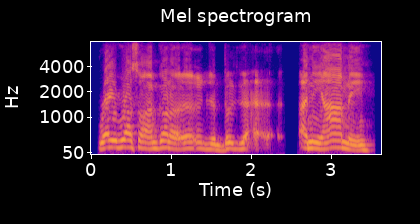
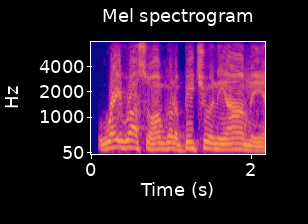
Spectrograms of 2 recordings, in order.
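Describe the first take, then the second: First: It is said with stumbling hesitations. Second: It is said smoothly without hesitation.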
